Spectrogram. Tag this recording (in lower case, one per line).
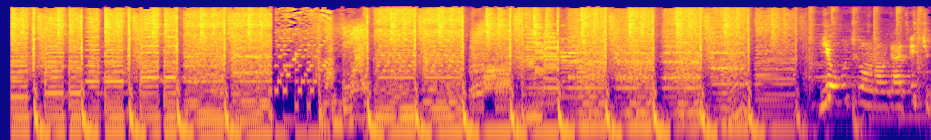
electronic dance music
speech
music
